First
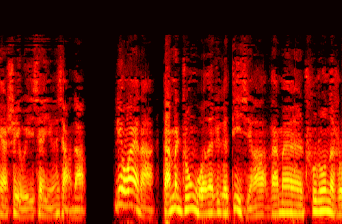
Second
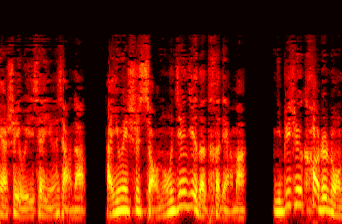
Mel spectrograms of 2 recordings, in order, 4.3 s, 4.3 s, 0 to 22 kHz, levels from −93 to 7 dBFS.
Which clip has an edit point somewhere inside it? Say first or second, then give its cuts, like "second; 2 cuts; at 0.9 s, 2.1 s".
second; 1 cut; at 1.2 s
